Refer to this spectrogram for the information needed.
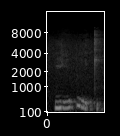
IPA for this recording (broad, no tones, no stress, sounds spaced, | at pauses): j i̤ p i̤ tʲ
